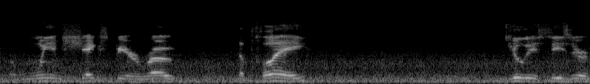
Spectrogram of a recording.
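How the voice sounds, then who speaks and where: Over noticeable background noise, a man with a fairly high voice speaks with an Appalachian Virginia accent. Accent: Southern Appalachian Virginia. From Virginia mountains and Southside Richmond.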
